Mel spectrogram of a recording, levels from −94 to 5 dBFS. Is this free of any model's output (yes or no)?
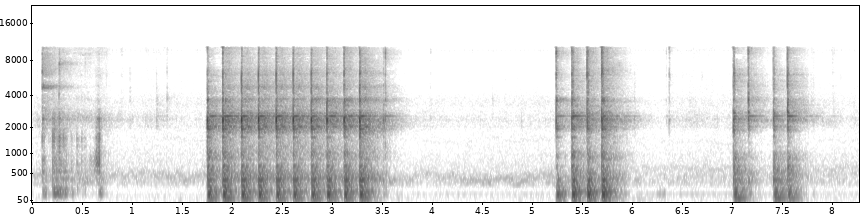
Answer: yes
